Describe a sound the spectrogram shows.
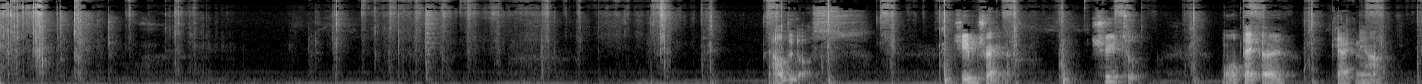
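Playing cards slide and flick against each other.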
